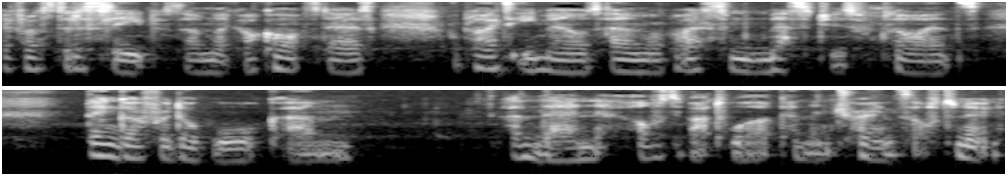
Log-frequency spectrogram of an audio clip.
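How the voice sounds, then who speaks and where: Noticeable background noise sits under a woman's fairly quick whisper. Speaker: fitness vlogger and online coach. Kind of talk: casual vlog. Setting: at home. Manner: whispering.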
